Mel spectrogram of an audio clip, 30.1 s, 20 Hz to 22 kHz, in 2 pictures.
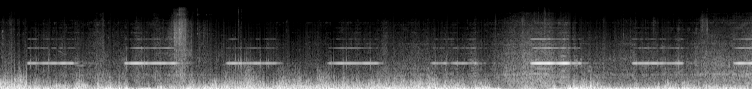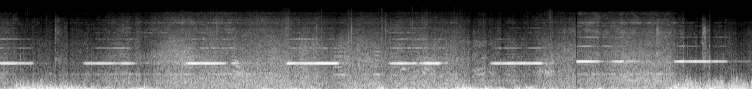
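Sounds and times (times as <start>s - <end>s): engine rumbling: 0.0s - 30.0s
reversing alarm beeping: 0.5s - 1.8s, 2.5s - 3.8s, 4.5s - 5.9s, 6.5s - 7.8s, 8.6s - 9.9s, 10.6s - 12.0s, 12.6s - 14.0s, 14.6s - 16.0s, 16.7s - 18.0s, 18.6s - 24.2s, 24.8s - 30.0s.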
